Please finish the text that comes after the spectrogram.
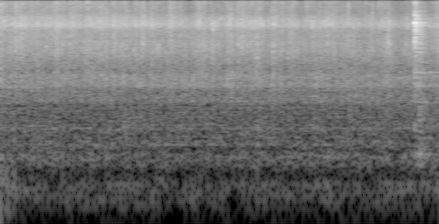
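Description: Sabudana is stir-fried with potatoes in hot oil for Maharashtrian sabudana khichdi, giving a steady, close sizzle with no talk and a brief clink of a utensil near the end.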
